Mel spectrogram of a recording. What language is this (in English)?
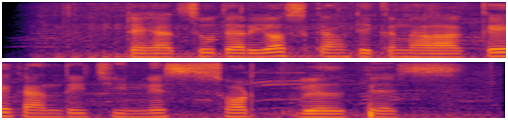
Javanese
